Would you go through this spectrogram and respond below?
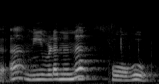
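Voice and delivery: usual speaking voice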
